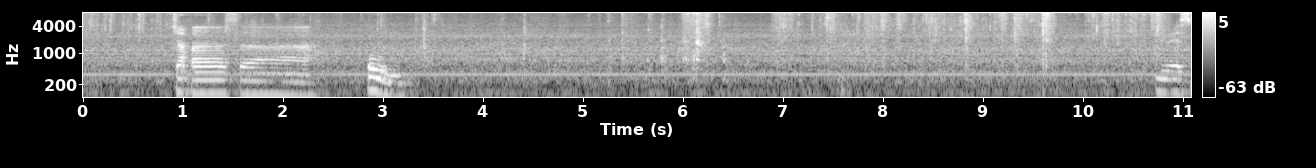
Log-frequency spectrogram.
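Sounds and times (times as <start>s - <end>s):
packaging clicks and rustles: 0.0s - 3.7s, 5.1s - 11.0s.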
